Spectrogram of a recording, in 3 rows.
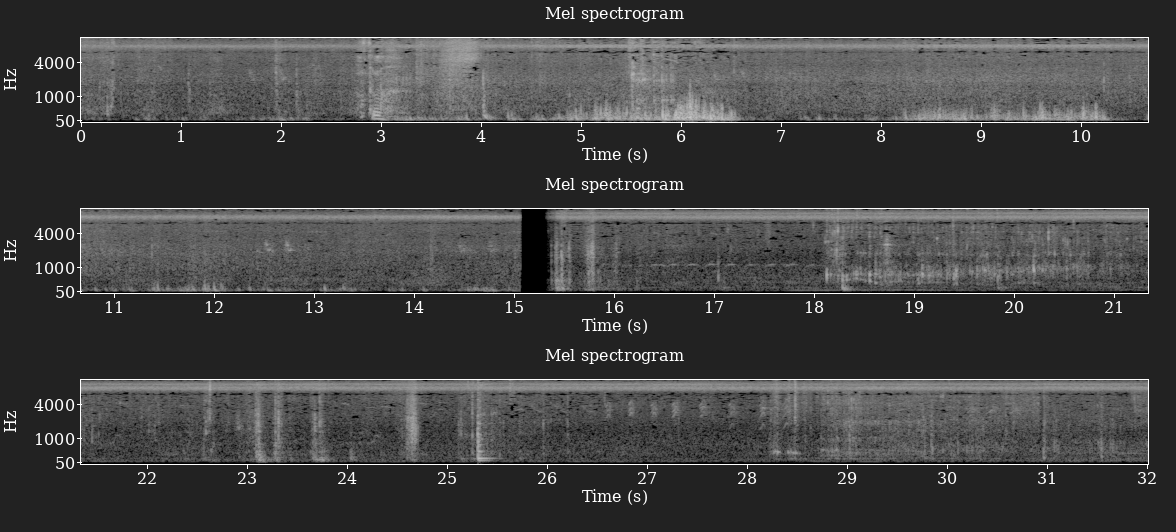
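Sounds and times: liquid pouring and splashing: 0:18.1 - 0:21.5.

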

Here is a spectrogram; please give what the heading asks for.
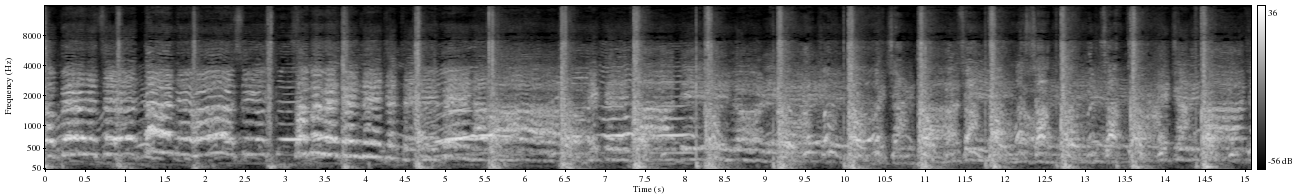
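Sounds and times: crowd of men chanting: 0:00.0 - 0:15.0
hands slapping chests: 0:00.8 - 0:01.2, 0:01.8 - 0:03.0, 0:03.6 - 0:04.0, 0:04.6 - 0:04.9, 0:05.5 - 0:06.7, 0:07.3 - 0:14.9.

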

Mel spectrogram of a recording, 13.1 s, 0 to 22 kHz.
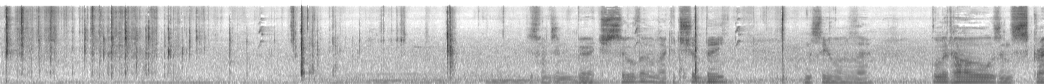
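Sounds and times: plastic packaging crackling: 0:00.0 - 0:05.1
plastic packaging snapping: 0:00.0 - 0:05.1.

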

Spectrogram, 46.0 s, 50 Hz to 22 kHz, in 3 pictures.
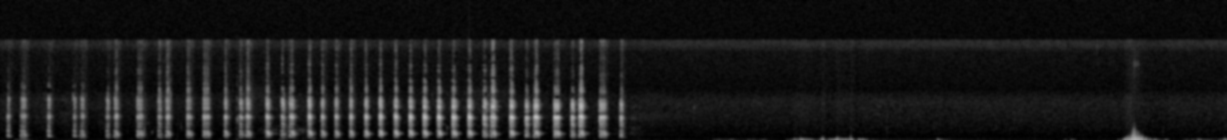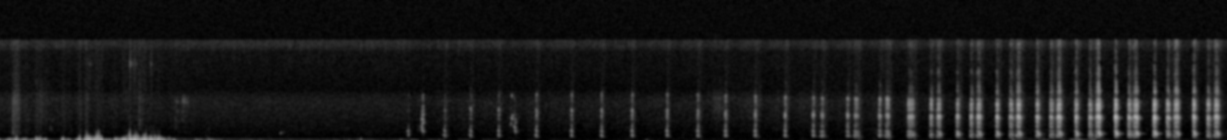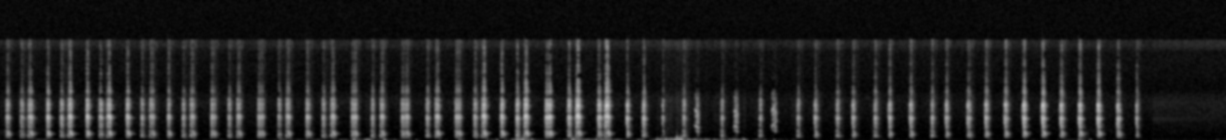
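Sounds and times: partridge clucking calls: 0:00.0 - 0:07.8, 0:20.4 - 0:45.0.

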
